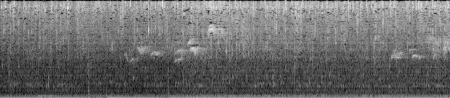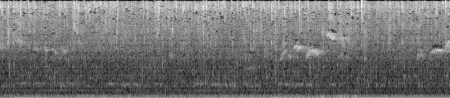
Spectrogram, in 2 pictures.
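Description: Birds chirping in short calls every few seconds over a steady rushing hiss with a low rumble.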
